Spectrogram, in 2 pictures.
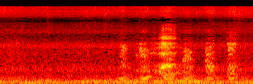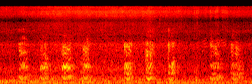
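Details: Several sea lions at La Jolla Cove, San Diego, California, give rough, hoarse, honking barks in quick runs, often two or three close together and overlapping, above a steady low roar of surf and wind.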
